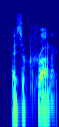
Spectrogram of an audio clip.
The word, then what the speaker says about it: isochronic: Isotronic. Did I say it right? – Isochronic.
